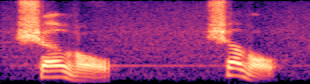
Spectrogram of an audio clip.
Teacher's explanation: Use the short sound like cup and up for the first vowel. Relaxed sound.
